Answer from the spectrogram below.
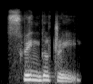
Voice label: "swingletree", Indian

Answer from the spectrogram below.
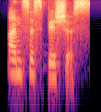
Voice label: "Unsuspicious", Indian

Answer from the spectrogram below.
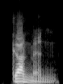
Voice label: "gunman", American

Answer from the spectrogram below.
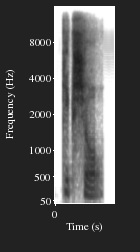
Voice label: "kickshaw", Indian

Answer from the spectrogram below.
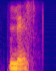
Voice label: "lisp", Indian

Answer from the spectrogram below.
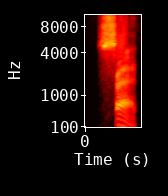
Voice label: "SCE", American

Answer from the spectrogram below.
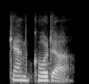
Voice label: "camcorder", Indian

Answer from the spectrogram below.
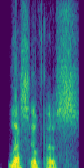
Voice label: "lecythus", American

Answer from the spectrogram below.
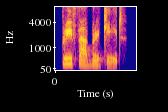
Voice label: "prefabricate", Indian; Dictionary

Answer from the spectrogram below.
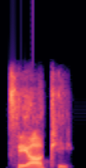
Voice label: "thearchy", Indian

